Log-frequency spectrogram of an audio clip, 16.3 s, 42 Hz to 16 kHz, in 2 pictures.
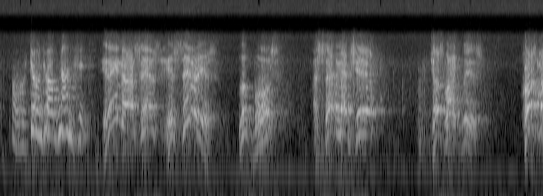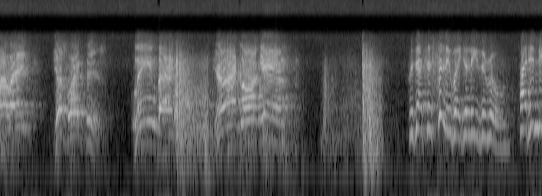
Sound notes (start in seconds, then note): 13.5 chair clicks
